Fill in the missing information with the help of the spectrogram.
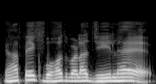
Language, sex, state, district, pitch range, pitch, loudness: Hindi, male, Jharkhand, Garhwa, 150-170 Hz, 165 Hz, -10 LUFS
